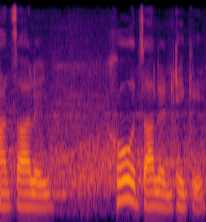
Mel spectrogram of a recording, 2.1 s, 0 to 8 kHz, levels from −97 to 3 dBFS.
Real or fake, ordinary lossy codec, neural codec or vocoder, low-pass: real; none; none; 7.2 kHz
